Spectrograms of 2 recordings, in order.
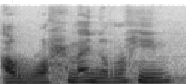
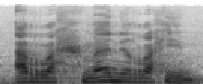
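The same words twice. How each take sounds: First: The ra sound is heavy and full. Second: The ra sound is thin and light. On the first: The speaker calls it right. "harusnya dengan menebalkan ra" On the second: The speaker calls it wrong. "dengan tipis"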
